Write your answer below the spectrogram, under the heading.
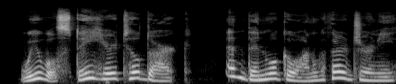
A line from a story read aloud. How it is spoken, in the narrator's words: said Henry cheerfully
